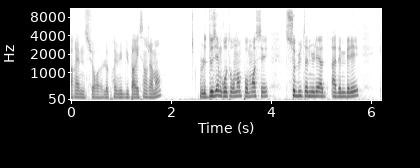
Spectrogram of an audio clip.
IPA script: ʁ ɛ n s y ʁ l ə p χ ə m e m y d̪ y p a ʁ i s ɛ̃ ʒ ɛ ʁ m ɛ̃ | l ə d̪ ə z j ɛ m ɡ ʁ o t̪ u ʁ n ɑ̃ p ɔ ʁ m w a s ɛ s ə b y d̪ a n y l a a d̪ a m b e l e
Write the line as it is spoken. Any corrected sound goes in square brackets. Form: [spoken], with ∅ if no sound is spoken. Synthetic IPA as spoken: ʁ ɛ n s y ʁ l ə p χ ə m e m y d̪ y p a ʁ i s ɛ̃ ʒ ɛ ʁ m ɛ̃ | l ə d̪ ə z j ɛ m ɡ ʁ o t̪ u ʁ n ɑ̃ p [u] ʁ m w a s ɛ s ə b y [t̪] a n y l [e] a d̪ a m b e l e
